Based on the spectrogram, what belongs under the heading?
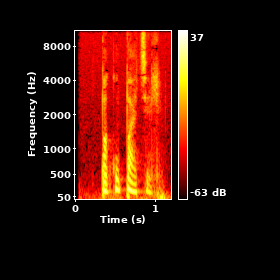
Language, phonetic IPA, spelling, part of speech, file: Russian, [pəkʊˈpatʲɪlʲ], покупатель, noun, Ru-покупатель.ogg
- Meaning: buyer, purchaser, customer, client, shopper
